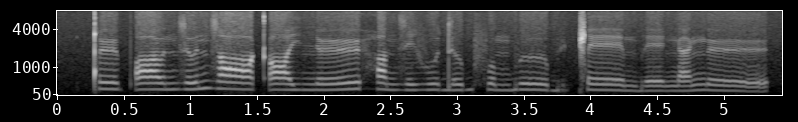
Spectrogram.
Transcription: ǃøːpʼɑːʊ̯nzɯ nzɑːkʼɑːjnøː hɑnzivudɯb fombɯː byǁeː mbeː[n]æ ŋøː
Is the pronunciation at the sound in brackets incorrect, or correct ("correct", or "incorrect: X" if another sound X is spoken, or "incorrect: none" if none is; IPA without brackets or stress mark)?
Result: incorrect: ŋ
